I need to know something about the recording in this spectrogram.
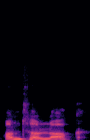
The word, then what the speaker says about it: Ontolog: And so they started the Ontolog group. And that was the Oh, ontolog. ONTOLOG. I thought you said LOCK.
